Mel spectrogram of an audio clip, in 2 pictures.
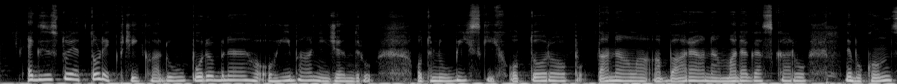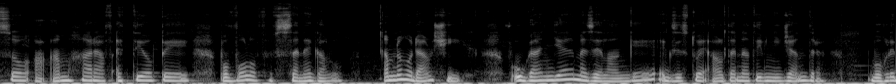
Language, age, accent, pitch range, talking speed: English, 30-49, Czech, 155-195 Hz, 115 wpm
